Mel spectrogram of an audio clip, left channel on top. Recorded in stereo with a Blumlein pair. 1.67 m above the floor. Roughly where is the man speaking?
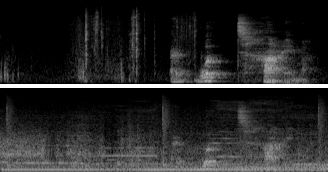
Ahead left.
